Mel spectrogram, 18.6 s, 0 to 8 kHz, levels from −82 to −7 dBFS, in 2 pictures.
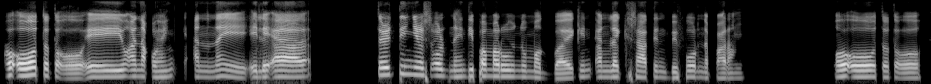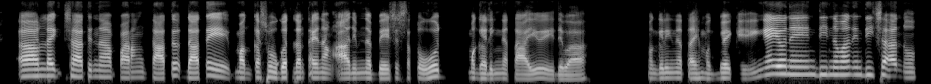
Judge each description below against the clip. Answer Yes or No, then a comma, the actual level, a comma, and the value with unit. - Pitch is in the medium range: Yes, medium, 170 Hz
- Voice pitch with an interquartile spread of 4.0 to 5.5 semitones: Yes, average, 4.8 semitones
